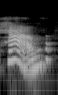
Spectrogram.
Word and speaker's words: have: That is why the word have has a silent E, but it is not pronounced have.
